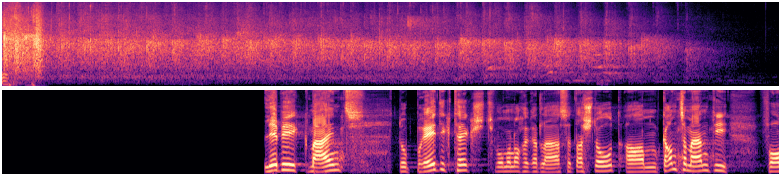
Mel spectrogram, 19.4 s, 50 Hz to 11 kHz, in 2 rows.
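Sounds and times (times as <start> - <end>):
church audience applause after a service: 0.0 - 9.0
speech: 13.0 - 19.4.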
